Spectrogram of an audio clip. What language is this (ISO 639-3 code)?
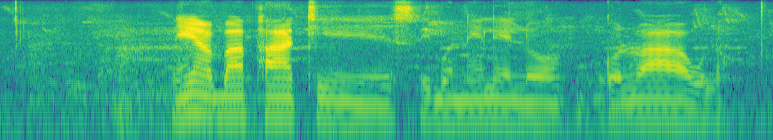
xho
